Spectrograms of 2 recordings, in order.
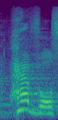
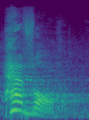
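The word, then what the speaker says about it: hevel (הֶבֶל): It's the word hevel, spelled hebel, but pronounced hevel.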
